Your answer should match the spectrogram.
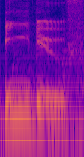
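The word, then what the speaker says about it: Bidoof: It's pronounced beof like a beaver. Beoff and be barrel.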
